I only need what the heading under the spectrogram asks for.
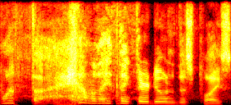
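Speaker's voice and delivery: put-on very high, furious, out-of-control screaming rage. Recalling losing control on the veranda beside a friend, retelling a furious scream. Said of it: "I started raging and I'm screaming".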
